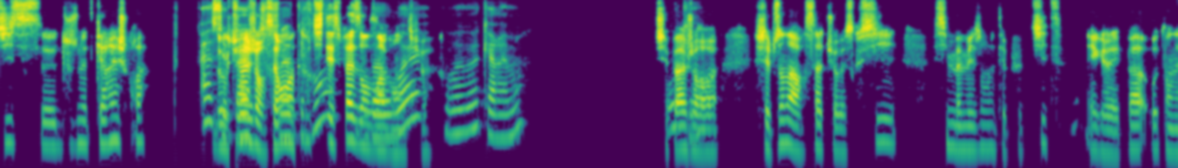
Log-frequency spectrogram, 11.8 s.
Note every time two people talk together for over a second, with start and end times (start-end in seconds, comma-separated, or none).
2.1-4.3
